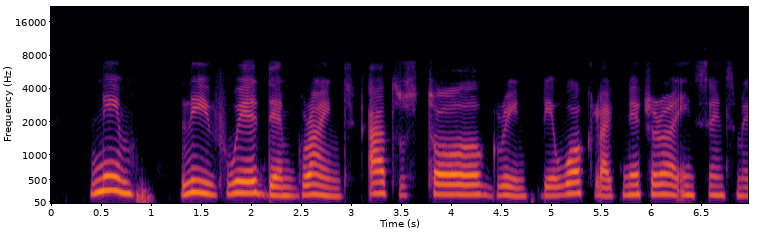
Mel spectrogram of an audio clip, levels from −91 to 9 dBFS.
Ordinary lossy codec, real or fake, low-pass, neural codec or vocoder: Opus, 24 kbps; fake; 7.2 kHz; codec, 16 kHz, 2 kbps, X-Codec, HuBERT features, trained on LibriSpeech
